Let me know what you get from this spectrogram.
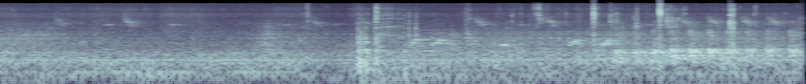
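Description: Soft sipping through a straw from an iced drink, then from about four seconds in, irregular crisp crunches and clicks of chewing the crackling skin of a deep-fried pork knuckle (crispy pata) close to the microphone.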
